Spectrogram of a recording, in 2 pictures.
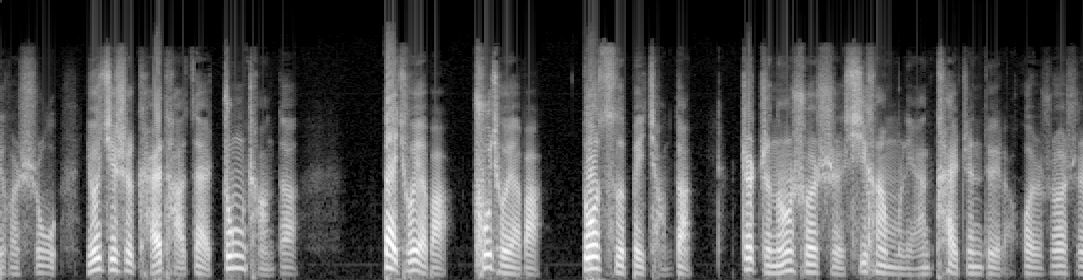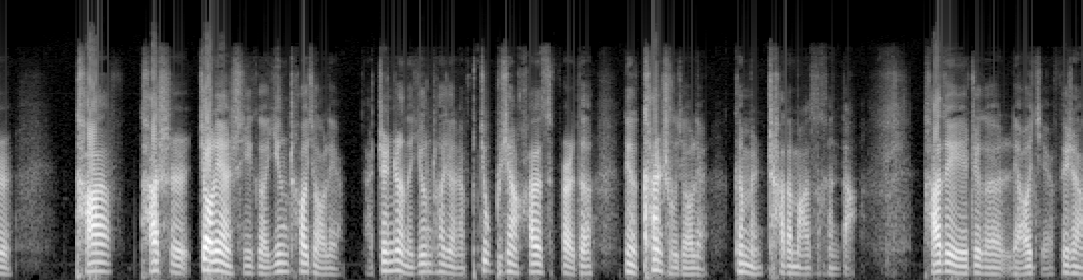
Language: Chinese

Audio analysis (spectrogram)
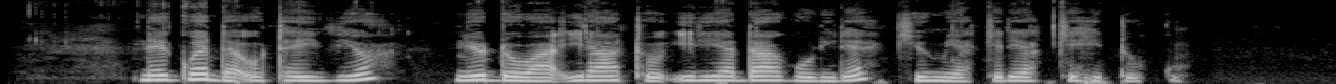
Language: Kikuyu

